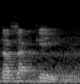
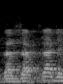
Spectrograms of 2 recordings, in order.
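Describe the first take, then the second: First: The last vowel is a fronted 'ee/eh' sound. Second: The last vowel is an open 'ah' sound. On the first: This is a variant reading from the seven readings. "Tazakka jadi tazakki" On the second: This is the ordinary reading. "Tazakka jadi tazakki"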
